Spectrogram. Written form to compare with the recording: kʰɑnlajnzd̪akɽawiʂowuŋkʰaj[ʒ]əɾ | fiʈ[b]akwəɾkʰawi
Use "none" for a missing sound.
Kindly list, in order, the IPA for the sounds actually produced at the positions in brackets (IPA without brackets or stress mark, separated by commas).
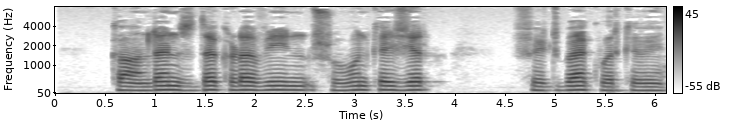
ʒ, b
